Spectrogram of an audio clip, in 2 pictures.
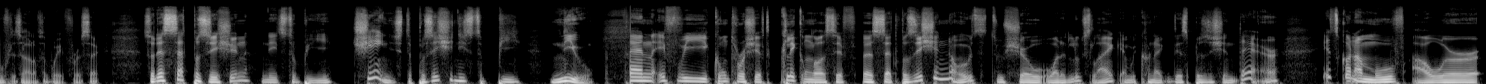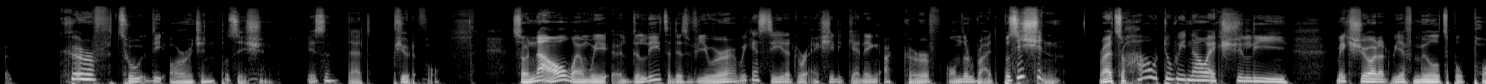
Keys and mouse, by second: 1.1 shift+middle click, 4.7 middle click, 7.0 click, 7.5 click, 8.7 ctrl+shift+click, 9.8 shift+middle click, 11.6 click, 11.8 click, 13.5 shift+middle click, 14.2 shift+middle click, 20.0 middle click, 21.0 click, 21.2 ctrl+x, 21.9 shift+middle click, 22.3 middle click, 22.6 shift+middle click, 23.8 shift+middle click, 24.8 middle click, 25.4 click, 26.4 middle click.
